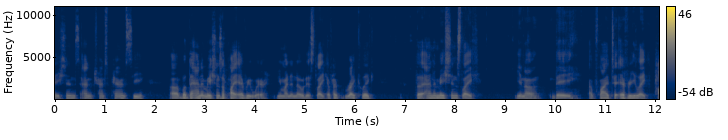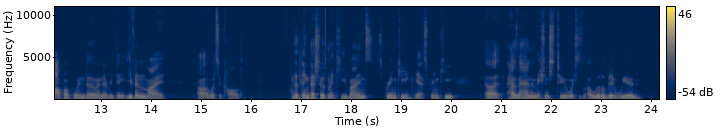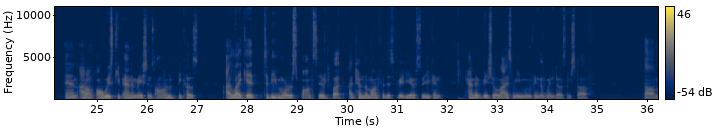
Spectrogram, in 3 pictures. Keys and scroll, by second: 1.2 super+2, 3.3 super+1, 4.4 super+2, 12.1 super+1, 12.9 super+c, 13.1 super+c, 17.0 super+2, 20.2 super+1, 21.0 super+2, 26.4 super+1, 26.8 super+r, 27.5-29.9 typing, 30.4 Escape, 30.9 super+Return, 31.3 super+Return, 31.5 super+Return, 32.1 super+j, 32.4 super+j, 32.7 super+j, 33.0-33.7 typing, 33.8 super+c, 34.0 super+c, 34.1 super+c, 34.3 super+2.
